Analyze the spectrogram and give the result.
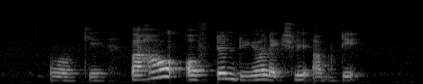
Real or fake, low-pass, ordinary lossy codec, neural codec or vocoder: real; 7.2 kHz; none; none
